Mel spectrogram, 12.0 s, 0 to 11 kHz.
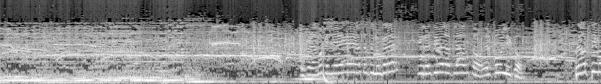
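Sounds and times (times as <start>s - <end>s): background music with bass: 0.0s - 7.6s
audience cheering and yelling: 0.0s - 12.0s.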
